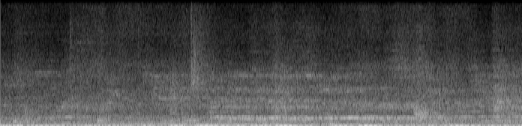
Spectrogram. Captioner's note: engine Revving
